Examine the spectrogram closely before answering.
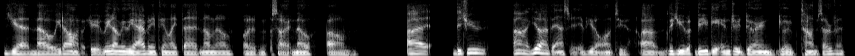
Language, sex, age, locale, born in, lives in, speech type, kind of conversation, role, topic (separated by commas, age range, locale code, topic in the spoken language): English, male, 20-24, en-US, United States, United States, conversation, unstructured, none, What small friendship rituals have you created that keep you close?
